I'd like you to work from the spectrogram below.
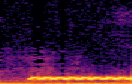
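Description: A landline house phone rings with a single steady electronic tone, clear and moderately loud against a faint background hum.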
